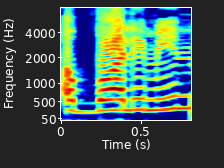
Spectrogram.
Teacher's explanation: حرف الضو ہے اور اس پہ تشدید ہے لہذا ہمیں یہ حرف کو 2 حرف کے برابر پڑھنا ہے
